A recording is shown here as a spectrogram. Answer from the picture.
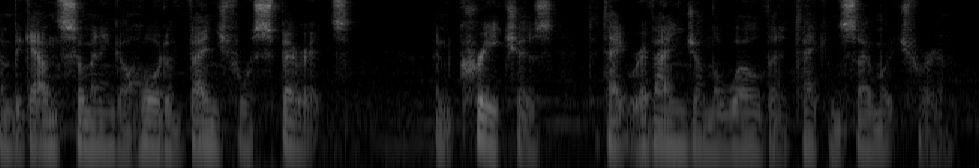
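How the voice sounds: A natural reading voice carries the whole clip.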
